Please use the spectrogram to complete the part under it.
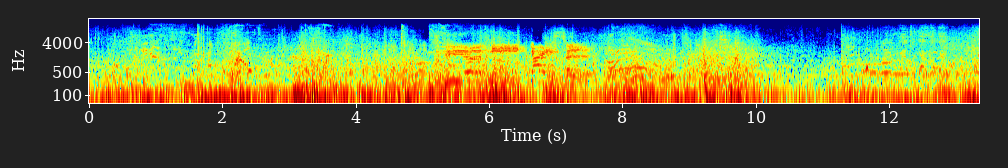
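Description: Magic spells whoosh and zap.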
